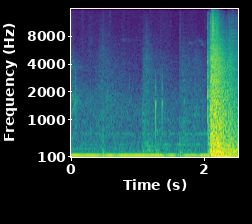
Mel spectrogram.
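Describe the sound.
A door that had earlier refused to open is finally opened: a few soft thunks and clicks over a steady low hum, then a sudden loud burst of broad rushing noise at the end.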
